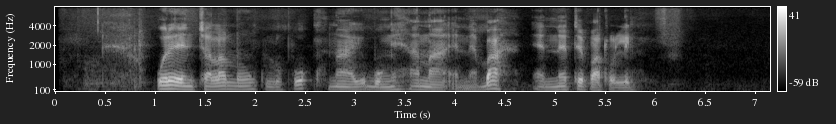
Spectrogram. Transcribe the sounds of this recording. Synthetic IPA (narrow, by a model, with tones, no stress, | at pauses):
wo˦ɾe˦ɛ˨nt͡ʃa˨la˦nu˨˦ŋku˨lu˨pu˦kna˨ɡi˦bu˨ŋi˦a˦na˨ʔɛ̰˨nɛ̰˨ba˦ɛ˨nːɛ˦ti˦pa˨to˨li˦ŋ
